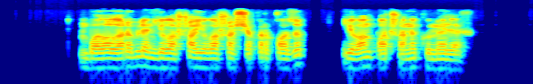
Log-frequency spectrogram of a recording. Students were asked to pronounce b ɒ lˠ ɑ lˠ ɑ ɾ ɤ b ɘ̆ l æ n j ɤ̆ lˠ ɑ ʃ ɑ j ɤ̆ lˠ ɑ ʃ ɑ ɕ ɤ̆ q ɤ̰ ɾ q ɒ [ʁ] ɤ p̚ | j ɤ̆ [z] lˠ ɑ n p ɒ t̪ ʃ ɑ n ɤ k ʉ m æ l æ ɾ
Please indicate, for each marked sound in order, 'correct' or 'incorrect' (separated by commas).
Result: incorrect, incorrect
